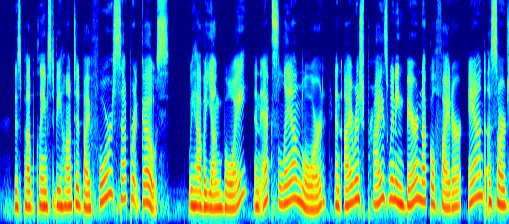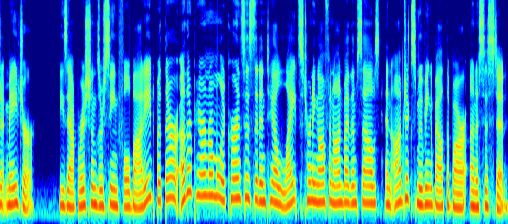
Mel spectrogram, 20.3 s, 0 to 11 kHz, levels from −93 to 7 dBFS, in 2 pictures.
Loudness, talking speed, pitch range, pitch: -16 LUFS, 170 wpm, 180-245 Hz, 205 Hz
